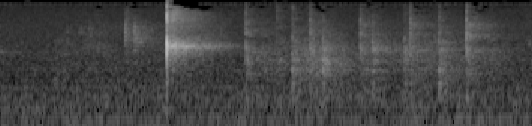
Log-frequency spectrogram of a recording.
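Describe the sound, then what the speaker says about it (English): A single sharp finger snap rings out close by, one crisp click over a quiet room hush, with no talking. "Snap your fingers."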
